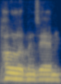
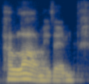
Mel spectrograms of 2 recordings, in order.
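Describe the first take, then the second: First: It is said fast, with the final r dropped. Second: It is said carefully, with the final r clear. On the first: The speaker calls it wrong. "I say that really fast. It sounds like I'm saying Polo Museum" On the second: The speaker calls it right. "I actually work for the Polar Museum"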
